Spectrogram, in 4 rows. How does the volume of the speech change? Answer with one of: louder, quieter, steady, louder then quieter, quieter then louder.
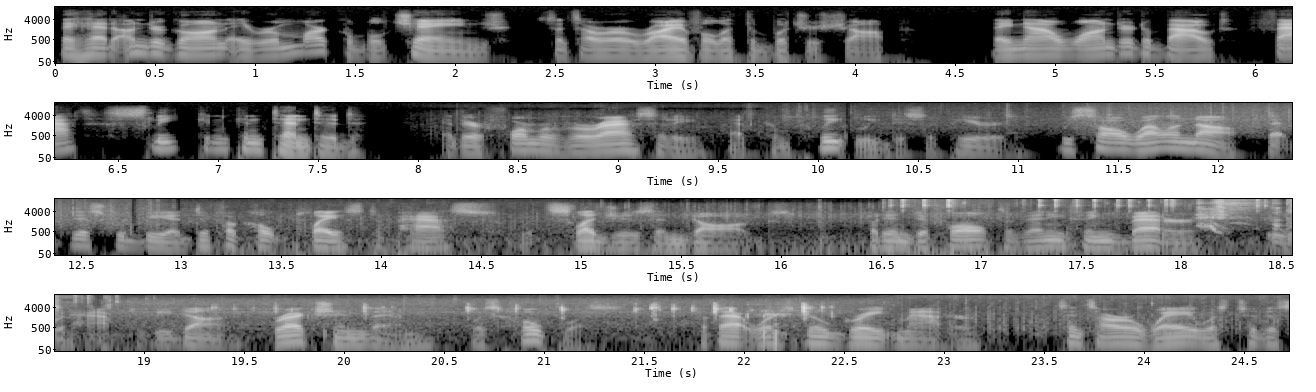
steady.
